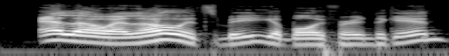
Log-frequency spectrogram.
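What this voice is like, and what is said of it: Put-on British accent. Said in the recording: “Can you do that again, but with a British accent?”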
